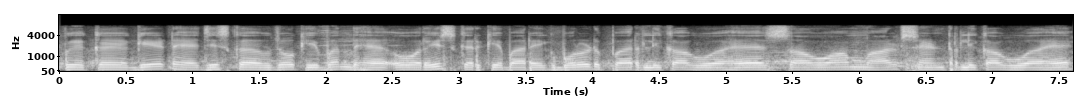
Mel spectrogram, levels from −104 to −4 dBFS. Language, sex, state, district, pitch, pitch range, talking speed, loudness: Hindi, male, Rajasthan, Bikaner, 140 Hz, 135-145 Hz, 205 wpm, -13 LUFS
